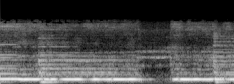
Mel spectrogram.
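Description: Guitar-backed music with a long steady note held over it, breaking off briefly about one and a half seconds in.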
